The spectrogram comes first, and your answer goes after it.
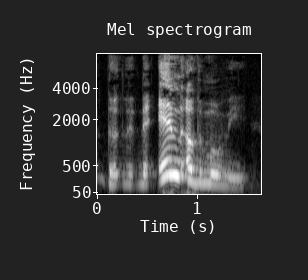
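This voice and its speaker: An American man with a fairly high-pitched voice talks casually as a podcast panelist. His delivery is animated and full of slang, in the manner of a relaxed chat among friends. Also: a little slow. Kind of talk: casual chat about movies.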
